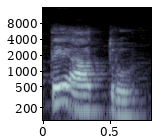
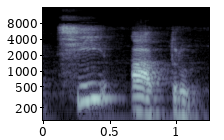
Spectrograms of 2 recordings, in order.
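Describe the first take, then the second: First: The first consonant is a plain t sound. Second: The first consonant sounds like ch, affricated. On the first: This is how another region of Brazil says it. "uma outra região do Brasil, por exemplo, falar teatro" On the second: This is how it is said in Rio de Janeiro. "no dialeto carioca é teatro"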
